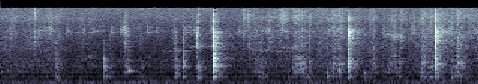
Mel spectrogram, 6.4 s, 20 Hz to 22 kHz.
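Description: Sharp metallic clinks and taps from a T20 Torx screwdriver and its screws being worked to take out the screws that hold a car's rear light cluster. Smaller ticks come first, then three louder clicks in the second half.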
